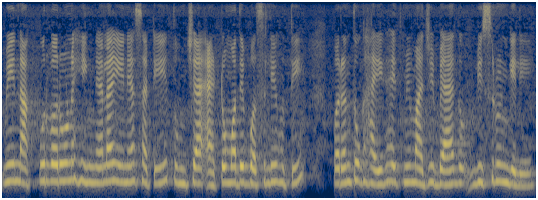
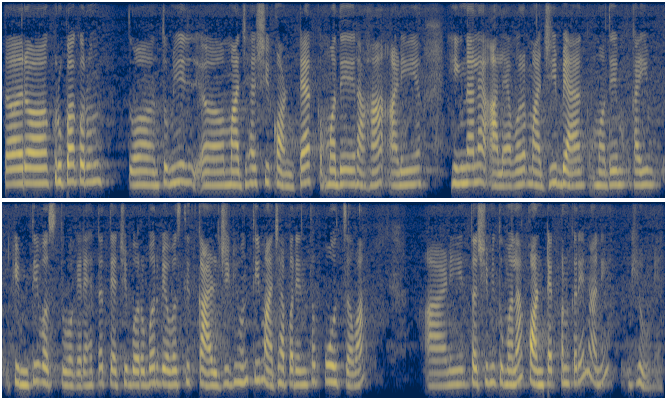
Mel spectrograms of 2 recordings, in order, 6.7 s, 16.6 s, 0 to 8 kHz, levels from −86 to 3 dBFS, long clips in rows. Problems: none marked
